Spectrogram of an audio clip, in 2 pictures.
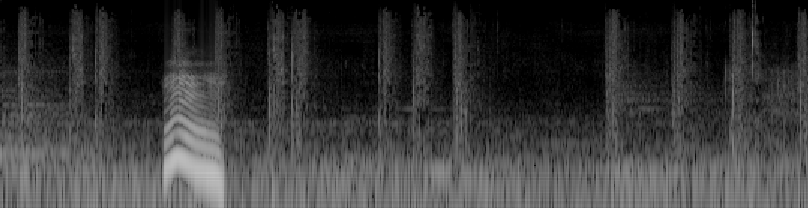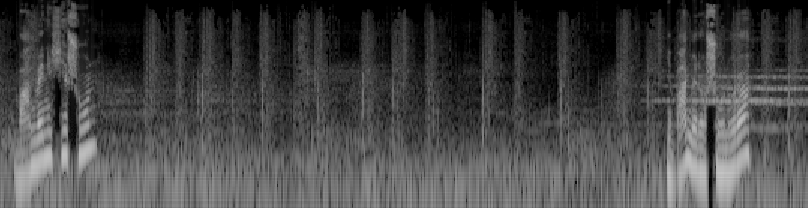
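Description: Footsteps scuff steadily on a stone floor.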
